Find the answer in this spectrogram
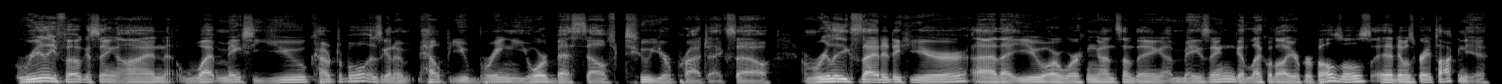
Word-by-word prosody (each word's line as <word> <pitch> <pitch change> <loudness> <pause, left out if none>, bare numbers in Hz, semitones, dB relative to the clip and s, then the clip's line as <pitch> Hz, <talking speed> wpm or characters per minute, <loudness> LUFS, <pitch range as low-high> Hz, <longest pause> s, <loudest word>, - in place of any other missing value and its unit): really 135 +7 +5
focusing 115 -4 -1
on 100 +1 -2
what 105 +6 -1
makes 105 -1 -2
you 105 +6 -2
comfortable 130 +9 -2
is 105 -2 -3
gonna 100 -2 -2 0.2
help 105 -3 -3
you 100 +2 -3
bring 100 +4 -3
your 95 +3 0
best 95 -1 -3
self 90 0 -4
to 105 -1 -1
your 90 -2 -3
project, - - -7
so 80 -4 -3 0.3
I'm 90 +3 -5
really 130 +4 +7
excited 115 -2 +3
to 110 - +3
hear, 105 +6 +1
uh, 100 0 +3
that 95 -2 +1
you 105 +1 +1
are 100 0 +2
working 100 +1 -1
on 100 -1 -1
something 95 0 -2
amazing. 100 +7 -1
Good 100 -2 0
luck 100 +1 -1
with 100 - 0
all 100 -1 +2
your 95 +1 -1
proposals, 130 - +2
and 110 -1 +2
it - - +6
was 105 -1 +2
great 110 +1 0
talking 145 -9 0
to 80 - -4
you. 85 +3 -9
105 Hz, 180 wpm, -23 LUFS, 95-110 Hz, 0.3 s, really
